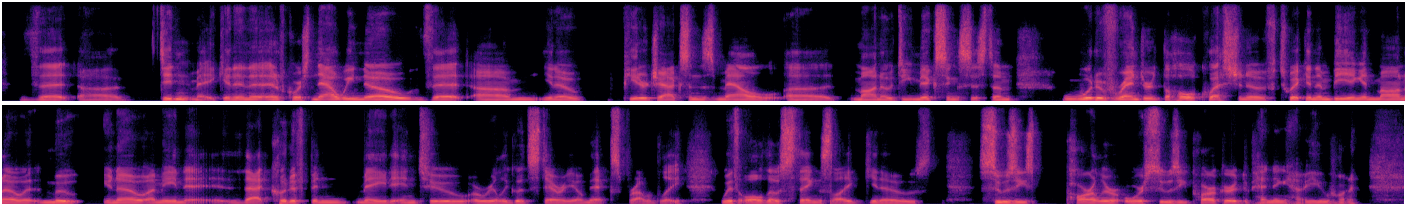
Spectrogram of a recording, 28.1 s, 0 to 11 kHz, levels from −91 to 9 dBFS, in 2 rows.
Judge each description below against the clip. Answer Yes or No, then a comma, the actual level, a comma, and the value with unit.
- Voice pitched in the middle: No, very low, 95 Hz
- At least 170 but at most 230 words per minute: No, average, 145 wpm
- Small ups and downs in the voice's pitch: Yes, narrow, 1.7 semitones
